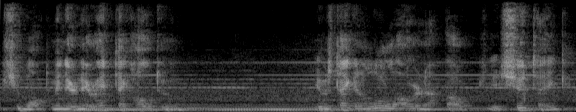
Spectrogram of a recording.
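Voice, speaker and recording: A man's voice: mid-range voice, fairly quick. Plain-spoken man, ex-lieutenant giving an interview; muffled sound, heavy music bed. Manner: plain, matter-of-fact. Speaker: retired sheriff's lieutenant. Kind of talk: interview recollection. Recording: dull audio under loud music.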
